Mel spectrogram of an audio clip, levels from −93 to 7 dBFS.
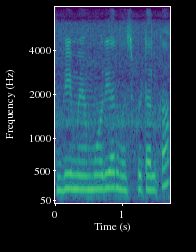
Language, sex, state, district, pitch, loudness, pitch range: Hindi, female, Bihar, Darbhanga, 215 Hz, -24 LUFS, 210-225 Hz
